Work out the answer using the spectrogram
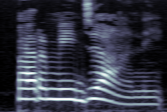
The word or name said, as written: Parmigiani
